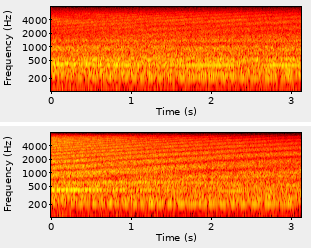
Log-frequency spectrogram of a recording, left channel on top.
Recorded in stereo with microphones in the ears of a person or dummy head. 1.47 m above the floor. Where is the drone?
65° right (ahead or behind); by 3.1 s 35° right (ahead or behind).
